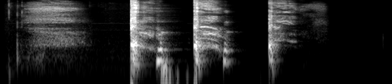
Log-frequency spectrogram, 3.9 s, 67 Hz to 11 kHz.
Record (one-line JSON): {"three_cough_length": "3.9 s", "three_cough_amplitude": 32768, "three_cough_signal_mean_std_ratio": 0.27, "survey_phase": "beta (2021-08-13 to 2022-03-07)", "age": "45-64", "gender": "Female", "wearing_mask": "No", "symptom_none": true, "symptom_onset": "12 days", "smoker_status": "Ex-smoker", "respiratory_condition_asthma": true, "respiratory_condition_other": false, "recruitment_source": "REACT", "submission_delay": "3 days", "covid_test_result": "Negative", "covid_test_method": "RT-qPCR", "influenza_a_test_result": "Negative", "influenza_b_test_result": "Negative"}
